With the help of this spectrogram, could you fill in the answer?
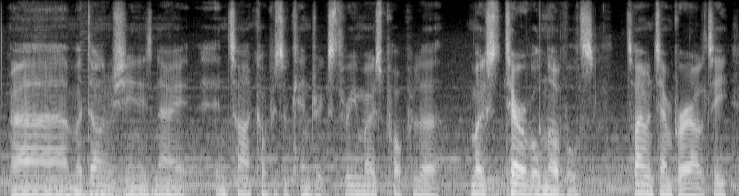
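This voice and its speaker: A man with a fairly low voice talks through a game walkthrough. He reads text aloud and thinks as he goes, in a halting, casual way. Music plays clearly behind him. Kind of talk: casual let's play commentary, reading game text aloud.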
